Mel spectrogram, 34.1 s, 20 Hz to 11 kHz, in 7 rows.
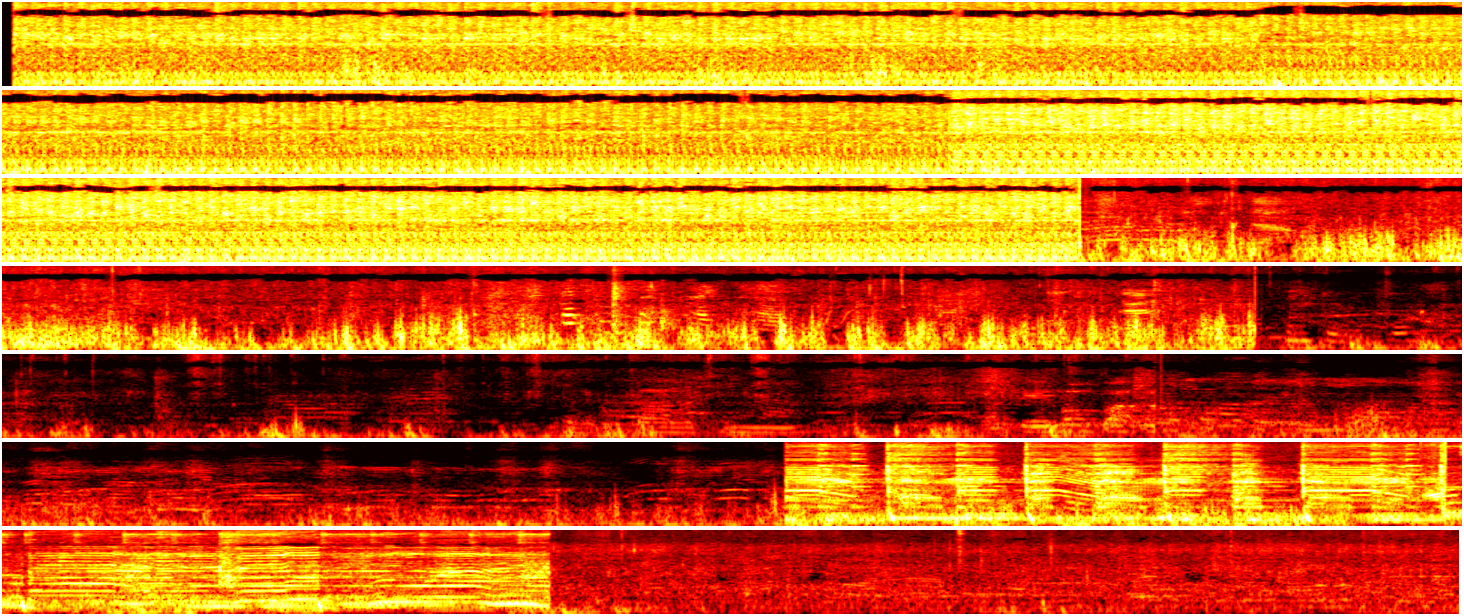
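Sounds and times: boat engine droning: 0.0 - 13.4
rushing water: 31.0 - 34.0.

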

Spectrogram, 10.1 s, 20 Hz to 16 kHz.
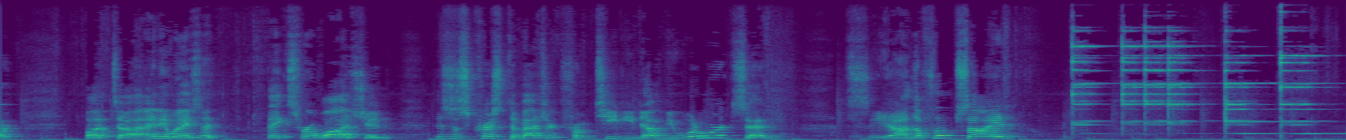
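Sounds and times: bright metallic bell strikes: 8.0 - 10.0.

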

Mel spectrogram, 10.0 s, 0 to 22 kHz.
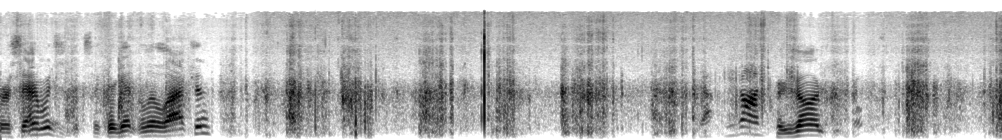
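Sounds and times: footsteps crunching in snow: 0.0 - 10.0.

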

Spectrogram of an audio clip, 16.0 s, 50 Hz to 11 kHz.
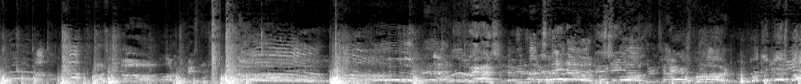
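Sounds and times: shouting voices: 0.0 - 16.0.

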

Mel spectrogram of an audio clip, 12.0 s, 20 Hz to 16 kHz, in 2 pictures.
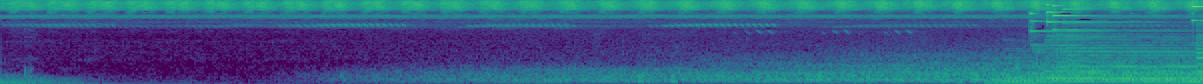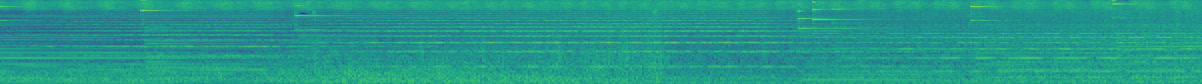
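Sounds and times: low rumble: 0.0 - 0.4
cricket trilling: 0.0 - 11.9.

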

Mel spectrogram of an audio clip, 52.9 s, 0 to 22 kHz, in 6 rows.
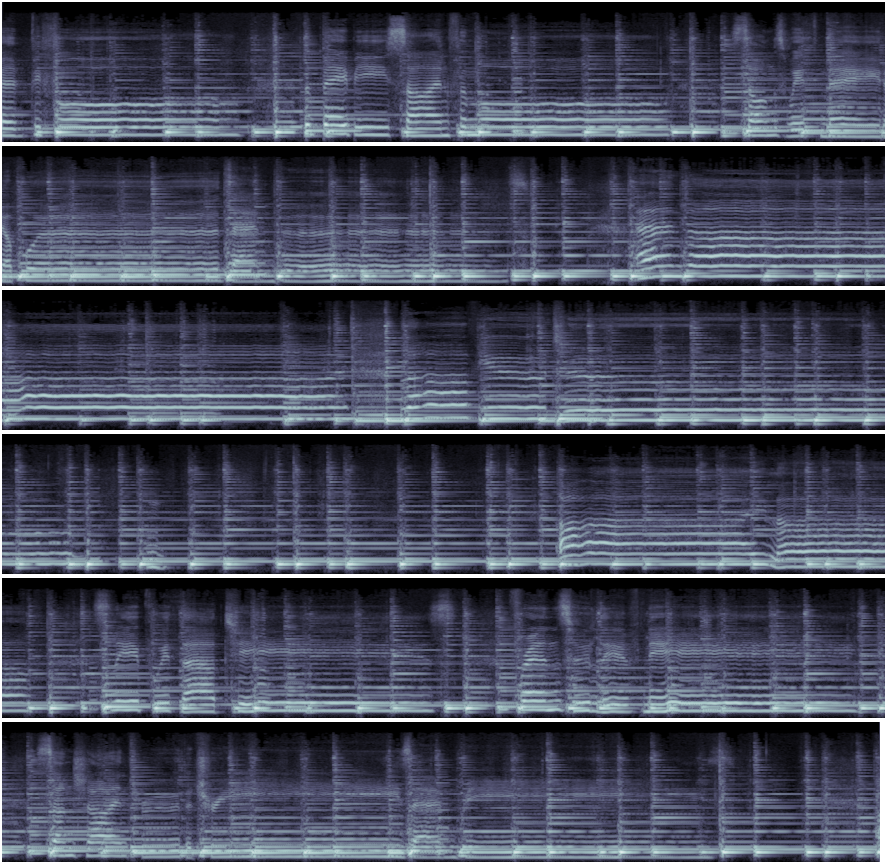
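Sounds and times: woman singing children's song: 0.0 - 30.1, 31.4 - 52.9
ukulele strumming: 0.0 - 52.9.

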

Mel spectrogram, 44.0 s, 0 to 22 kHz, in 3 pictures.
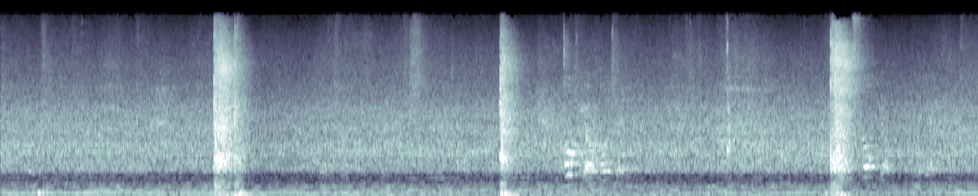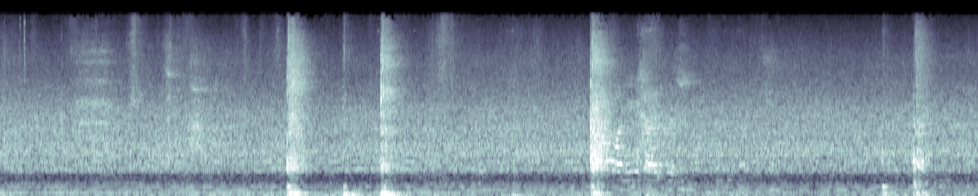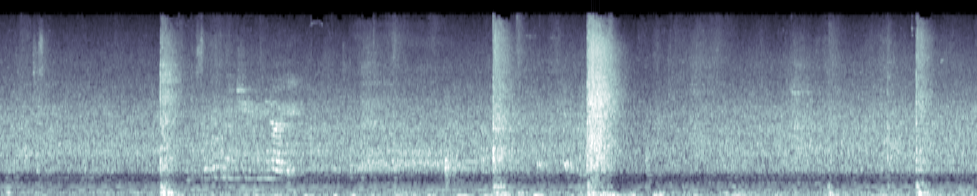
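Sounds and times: hand slapping mat: 3.1 - 3.9, 7.4 - 7.9, 12.4 - 13.0, 18.8 - 20.8, 23.4 - 23.9, 27.8 - 28.8, 31.6 - 32.1, 35.0 - 39.1, 41.6 - 43.6
body landing on mats: 41.7 - 43.4.

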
